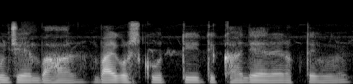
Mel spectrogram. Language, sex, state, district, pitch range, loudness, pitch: Hindi, male, Nagaland, Kohima, 100-105 Hz, -22 LUFS, 100 Hz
